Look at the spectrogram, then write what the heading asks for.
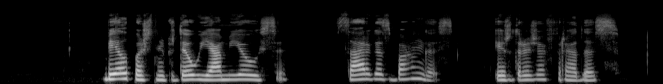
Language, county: Lithuanian, Panevėžys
